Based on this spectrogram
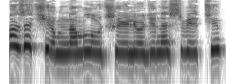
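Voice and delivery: put-on high, pouty childlike voice; pouting girl. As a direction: pout it out like a spoiled child. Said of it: "надув губки".

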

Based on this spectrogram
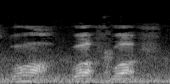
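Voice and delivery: three barks like a randy dog; mock dog woof. Fancying Francesca in pigtails, playful mock woof. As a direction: woof it out, tongue in cheek.

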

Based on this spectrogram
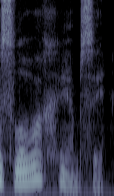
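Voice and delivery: usual speaking voice

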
